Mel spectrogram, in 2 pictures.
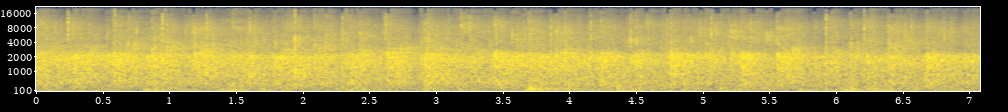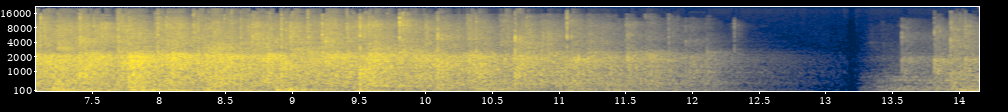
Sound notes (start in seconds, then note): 6.8 applause fades; 12.1 silence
